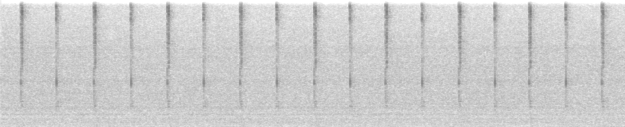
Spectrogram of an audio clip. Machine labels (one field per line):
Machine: valve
